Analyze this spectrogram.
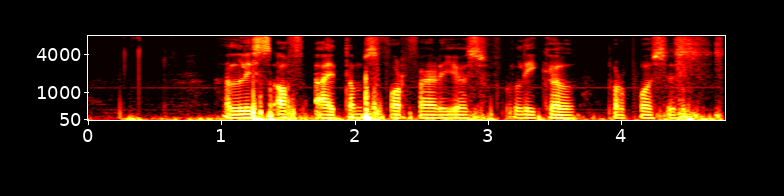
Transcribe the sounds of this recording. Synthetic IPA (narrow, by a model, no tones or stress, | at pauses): əlist̪ɔ̰fʔajt̪ə̃msfɔrfeɹiəsliɡalpɾopʰosəs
